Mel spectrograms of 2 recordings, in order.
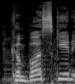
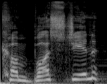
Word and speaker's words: Combusken: Groudon and Kyogre are Grudon and Kyogri, Beldum's mispronounced as Bedlam, Combusken is straight-up Combustion.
